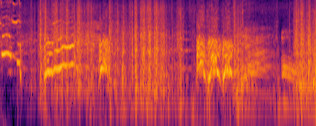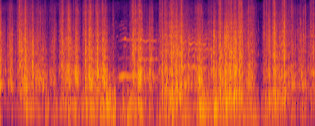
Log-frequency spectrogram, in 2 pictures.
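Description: A protection dog growling and barking as it grips a decoy's padded bite sleeve through a car window. A man yells wordlessly over it. Rough, pulsing noise dominates the second half.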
